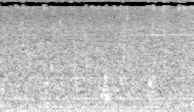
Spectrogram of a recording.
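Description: Steady hum of aquarium pumps and filters, with water trickling.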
